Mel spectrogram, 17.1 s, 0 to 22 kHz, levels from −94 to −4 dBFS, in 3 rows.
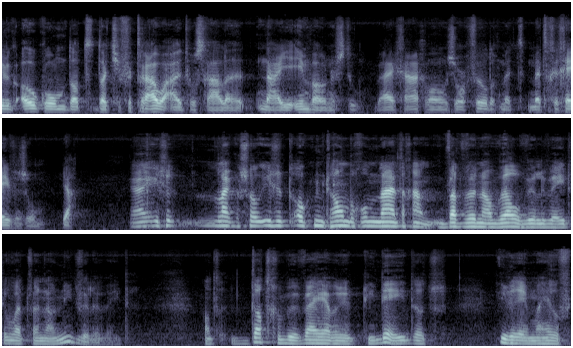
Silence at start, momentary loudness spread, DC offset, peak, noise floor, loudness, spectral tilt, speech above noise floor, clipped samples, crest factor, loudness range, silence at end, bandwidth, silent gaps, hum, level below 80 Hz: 0 s; 14 LU; under 0.1%; -8 dBFS; -63 dBFS; -32 LUFS; -5.5 dB/octave; 31 dB; under 0.1%; 24 dB; 9 LU; 0 s; 13.5 kHz; none; none; -66 dBFS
